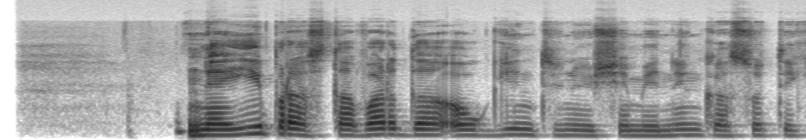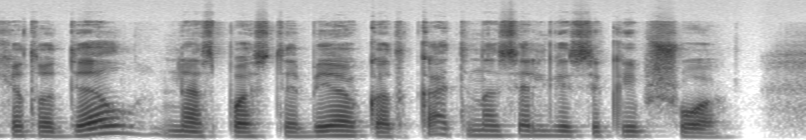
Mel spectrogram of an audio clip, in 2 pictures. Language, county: Lithuanian, Klaipėda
